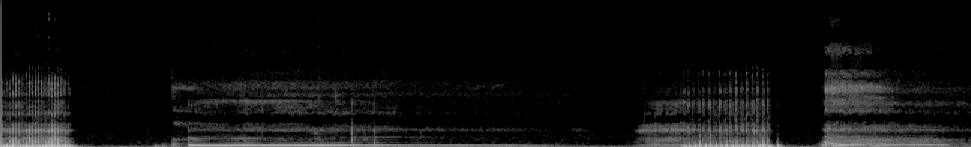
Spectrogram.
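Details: Cane Corso dog asleep, snoring loudly: rough low breaths with a long tonal whine between them.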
